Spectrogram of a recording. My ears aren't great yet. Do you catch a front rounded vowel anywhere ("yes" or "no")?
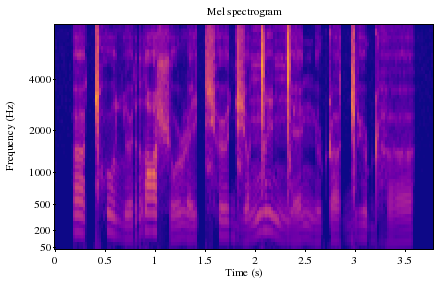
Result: yes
